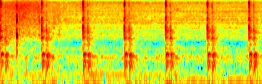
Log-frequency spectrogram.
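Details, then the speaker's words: Diesel heater starting up, run briefly without its screen: crisp, evenly spaced ticks about two to three per second over a low rumble; the fuel pump is pumping normally. "It's pumping, so that's a good thing."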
